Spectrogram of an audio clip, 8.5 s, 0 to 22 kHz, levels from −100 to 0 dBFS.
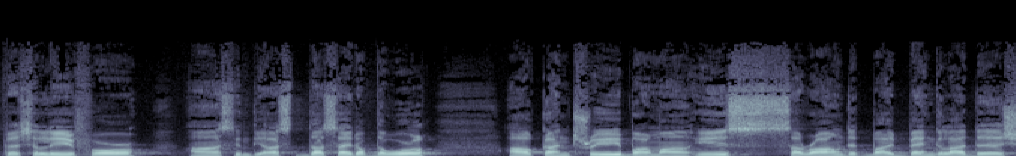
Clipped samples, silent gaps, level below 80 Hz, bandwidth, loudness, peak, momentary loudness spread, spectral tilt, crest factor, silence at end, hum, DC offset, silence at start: under 0.1%; none; -76 dBFS; 16 kHz; -28 LUFS; -12 dBFS; 6 LU; -4 dB/octave; 16 dB; 0 s; none; under 0.1%; 0.05 s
